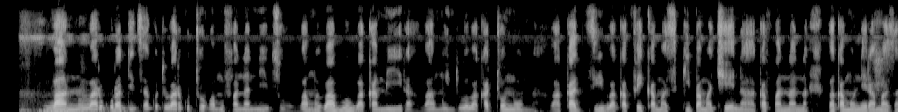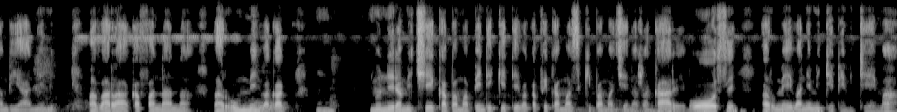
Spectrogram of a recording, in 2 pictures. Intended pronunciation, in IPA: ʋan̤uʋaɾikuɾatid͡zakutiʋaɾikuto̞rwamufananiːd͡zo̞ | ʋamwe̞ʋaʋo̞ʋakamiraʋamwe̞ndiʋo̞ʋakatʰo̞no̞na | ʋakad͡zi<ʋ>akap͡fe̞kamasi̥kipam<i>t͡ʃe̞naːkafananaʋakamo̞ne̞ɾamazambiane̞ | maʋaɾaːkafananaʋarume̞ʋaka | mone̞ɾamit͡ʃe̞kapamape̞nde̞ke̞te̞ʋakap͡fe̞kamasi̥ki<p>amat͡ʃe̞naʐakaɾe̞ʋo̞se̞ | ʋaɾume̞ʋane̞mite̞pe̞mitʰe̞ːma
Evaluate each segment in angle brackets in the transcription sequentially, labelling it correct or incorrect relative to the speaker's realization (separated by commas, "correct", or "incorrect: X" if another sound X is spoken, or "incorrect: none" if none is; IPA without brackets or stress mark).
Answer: correct, incorrect: a, correct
